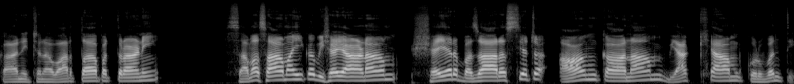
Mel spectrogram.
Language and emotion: Sanskrit, neutral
